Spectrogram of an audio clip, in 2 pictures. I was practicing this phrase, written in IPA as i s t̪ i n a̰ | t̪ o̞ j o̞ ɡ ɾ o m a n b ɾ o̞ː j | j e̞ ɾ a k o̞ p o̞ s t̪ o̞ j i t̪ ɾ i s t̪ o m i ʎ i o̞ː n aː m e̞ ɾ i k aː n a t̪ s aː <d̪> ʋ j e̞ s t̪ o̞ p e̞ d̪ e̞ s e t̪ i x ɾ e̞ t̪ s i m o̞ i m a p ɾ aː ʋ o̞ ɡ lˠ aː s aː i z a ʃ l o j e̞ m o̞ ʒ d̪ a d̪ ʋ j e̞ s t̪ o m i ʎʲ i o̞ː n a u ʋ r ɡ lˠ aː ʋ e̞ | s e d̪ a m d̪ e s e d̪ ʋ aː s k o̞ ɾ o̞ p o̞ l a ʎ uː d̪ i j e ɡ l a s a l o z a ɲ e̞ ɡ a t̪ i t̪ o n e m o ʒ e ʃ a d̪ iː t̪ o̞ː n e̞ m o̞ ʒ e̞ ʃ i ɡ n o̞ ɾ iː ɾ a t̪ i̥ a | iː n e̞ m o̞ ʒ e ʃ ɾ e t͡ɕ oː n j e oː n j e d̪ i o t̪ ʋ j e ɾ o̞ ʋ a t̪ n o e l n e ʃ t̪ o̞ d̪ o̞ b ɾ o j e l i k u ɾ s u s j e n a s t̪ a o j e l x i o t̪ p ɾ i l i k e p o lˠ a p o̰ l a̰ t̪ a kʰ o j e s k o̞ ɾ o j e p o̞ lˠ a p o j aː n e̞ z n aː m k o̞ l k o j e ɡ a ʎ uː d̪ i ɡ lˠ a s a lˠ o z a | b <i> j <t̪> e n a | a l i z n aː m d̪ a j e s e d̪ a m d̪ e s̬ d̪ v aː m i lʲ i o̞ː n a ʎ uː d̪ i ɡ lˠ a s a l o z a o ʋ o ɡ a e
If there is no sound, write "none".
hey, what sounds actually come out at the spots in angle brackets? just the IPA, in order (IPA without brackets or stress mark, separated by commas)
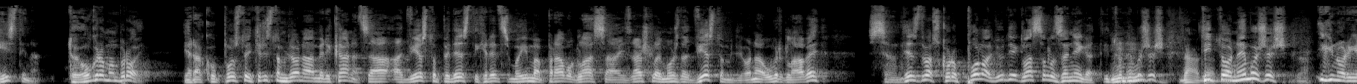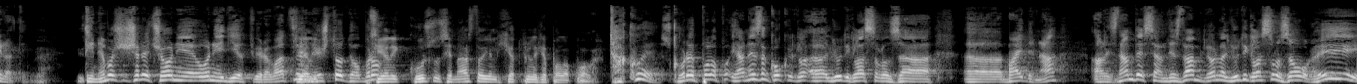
d̪, a, d̪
